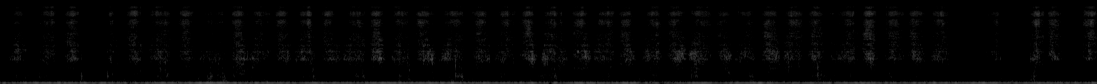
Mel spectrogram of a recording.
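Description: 1984 Donruss cardboard baseball cards being thumbed through one by one by hand, a faint, quick, even run of soft flicks and rubs as each card slides off the stack.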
